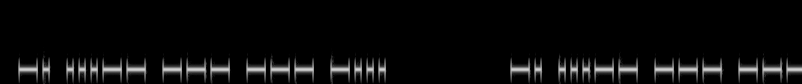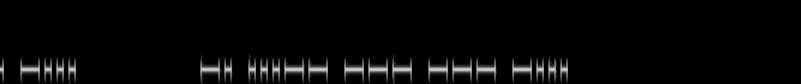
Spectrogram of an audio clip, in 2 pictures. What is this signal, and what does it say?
Morse code, heard as a keyed tone, about 21 wpm, 700 Hz. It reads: N3OOB N3OOB N3OOB
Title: USA Call Signs - 5 Characters - Repeated 3x - 20wpm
